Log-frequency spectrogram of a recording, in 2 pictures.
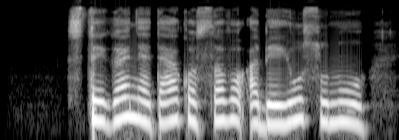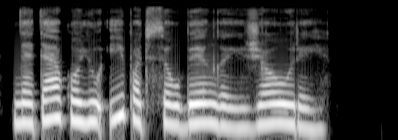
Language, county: Lithuanian, Šiauliai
